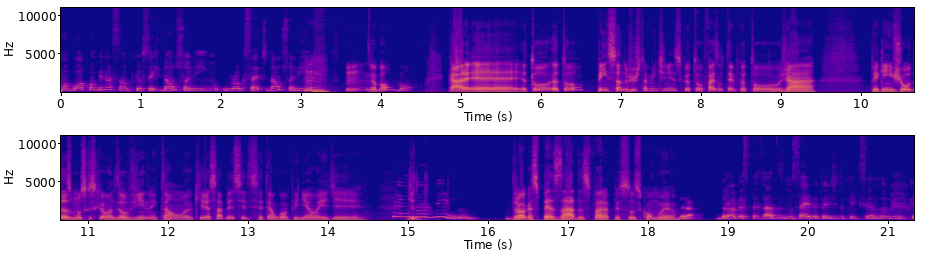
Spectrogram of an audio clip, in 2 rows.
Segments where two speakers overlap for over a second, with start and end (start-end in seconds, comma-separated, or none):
none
